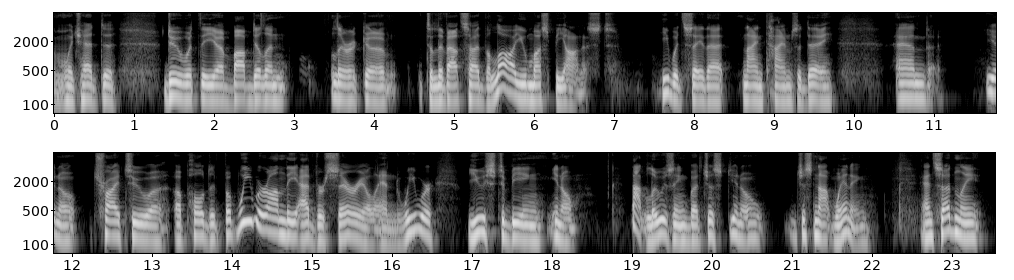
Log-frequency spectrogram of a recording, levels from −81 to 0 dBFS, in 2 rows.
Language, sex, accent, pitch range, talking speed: English, male, American, 125-160 Hz, 155 wpm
